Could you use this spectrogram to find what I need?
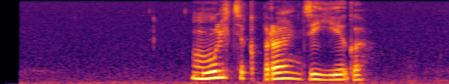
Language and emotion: Russian, neutral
